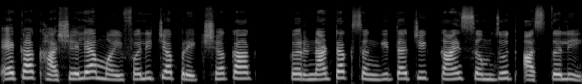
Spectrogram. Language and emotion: Goan Konkani, neutral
